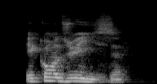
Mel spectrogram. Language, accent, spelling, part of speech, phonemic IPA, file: French, Canada, éconduises, verb, /e.kɔ̃.dɥiz/, LL-Q150 (fra)-éconduises.wav
- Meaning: second-person singular present subjunctive of éconduire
